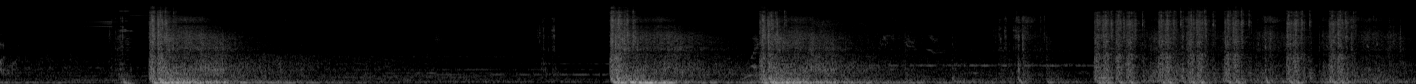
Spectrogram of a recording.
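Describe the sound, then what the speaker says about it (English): Heavy assault rifle gunfire in the game Outer Worlds 2, loud close bursts separated by quieter gaps, with a longer run of rapid shots near the end. "That assault rifle actually seems useful."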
